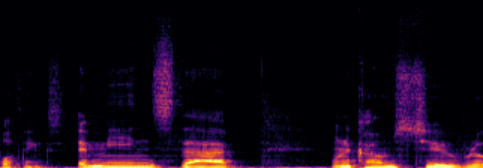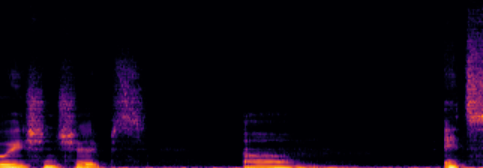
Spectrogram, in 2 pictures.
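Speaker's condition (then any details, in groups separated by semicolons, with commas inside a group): No condition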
